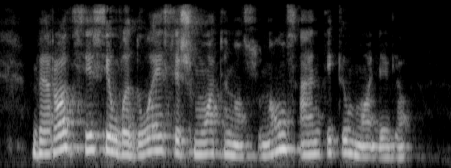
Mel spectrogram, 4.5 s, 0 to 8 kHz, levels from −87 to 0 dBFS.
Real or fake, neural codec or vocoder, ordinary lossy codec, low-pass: fake; codec, 16 kHz, 16 kbps, FunCodec, trained on LibriTTS, 50 frames a second; AAC, 48 kbps; 7.2 kHz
